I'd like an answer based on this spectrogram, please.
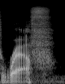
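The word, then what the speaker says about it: Hrafn: It's actually spelled H-R-A-F-N, but it's pronounced Raph, Weird.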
